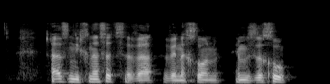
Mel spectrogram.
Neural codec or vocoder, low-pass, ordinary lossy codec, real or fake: none; 7.2 kHz; AAC, 48 kbps; real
